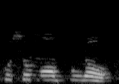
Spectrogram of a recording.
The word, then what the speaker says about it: Kusumapura: This reference comes from the Chinese Buddhist monks, and the fact that they actually used to refer to Kusumapura as Kusumo Puro, you know. So the pronunciation changed.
